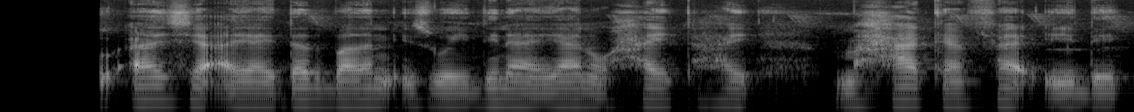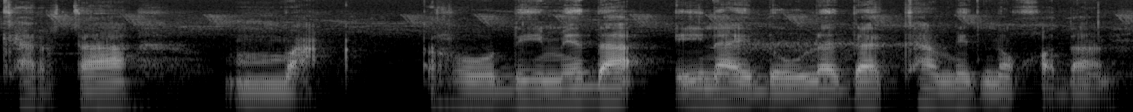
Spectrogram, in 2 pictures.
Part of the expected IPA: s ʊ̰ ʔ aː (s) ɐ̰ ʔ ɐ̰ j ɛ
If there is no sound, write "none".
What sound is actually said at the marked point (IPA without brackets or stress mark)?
ʃ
